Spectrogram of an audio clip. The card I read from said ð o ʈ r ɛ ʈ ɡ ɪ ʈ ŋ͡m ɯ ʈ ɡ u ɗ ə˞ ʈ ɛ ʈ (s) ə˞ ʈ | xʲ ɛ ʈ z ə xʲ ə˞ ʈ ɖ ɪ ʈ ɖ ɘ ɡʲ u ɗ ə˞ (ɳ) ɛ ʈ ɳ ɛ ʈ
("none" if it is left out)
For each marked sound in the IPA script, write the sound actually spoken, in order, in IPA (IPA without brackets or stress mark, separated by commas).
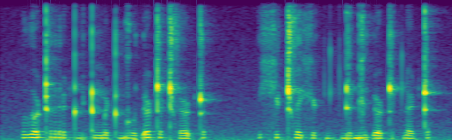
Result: s, ʈ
